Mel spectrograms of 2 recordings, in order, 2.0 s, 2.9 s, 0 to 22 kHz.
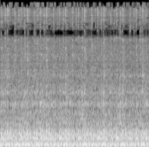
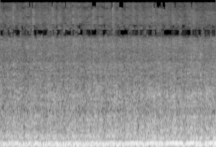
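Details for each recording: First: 1965 Mustang V8 after starter install: steady idle with a sharp, rapid puffing tick in time with firing; passenger-side manifold exhaust leak from a damaged stud and nut. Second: 1965 Ford Mustang at idle after replacing a damaged passenger-side exhaust manifold stud: deep, steady burble, smooth and even with no ticking or puffing; exhaust leak fixed.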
